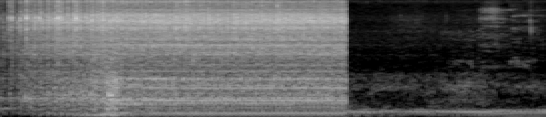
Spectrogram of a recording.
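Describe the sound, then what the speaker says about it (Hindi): A sewing machine stitching palazzo pants runs with a loud, steady mechanical whir for over two seconds, then stops abruptly and leaves a quieter low rumble. "ऐसे हम इसकी एक सिलाई और लगा लेंगे एक दूरी पे"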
